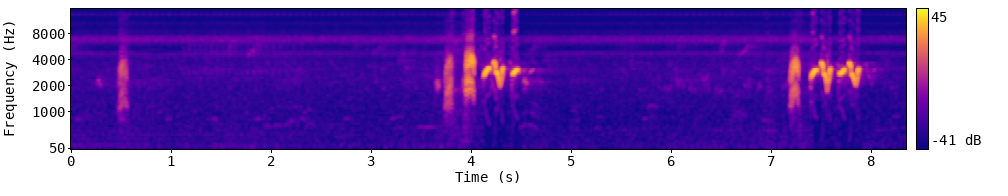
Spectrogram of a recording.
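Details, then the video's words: A sooty-headed bulbul singing in the wild, used to train captive bulbuls, gives two short bursts of bubbly, liquid notes, each a sharp note followed by three quick warbled phrases, a few seconds apart. "Kutilang agar Gacor Adalah Dengan Mendengar Langsung Suara Di Alam"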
